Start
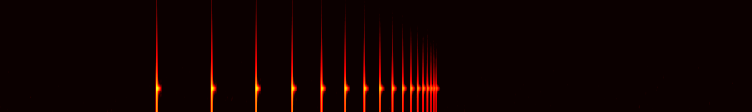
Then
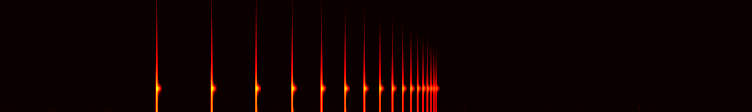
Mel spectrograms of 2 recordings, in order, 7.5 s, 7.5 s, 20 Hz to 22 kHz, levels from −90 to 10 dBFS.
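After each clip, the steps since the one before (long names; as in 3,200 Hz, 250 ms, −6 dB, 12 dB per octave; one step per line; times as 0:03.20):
low-shelf EQ 120 Hz +4 dB
level −1 dB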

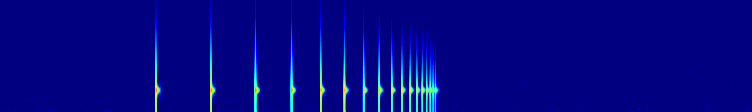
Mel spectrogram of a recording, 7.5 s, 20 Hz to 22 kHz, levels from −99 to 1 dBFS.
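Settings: brickwall limiter −6.5 dBFS, peak gain reduction 4.5 dB
level −6.5 dB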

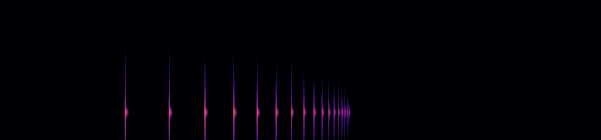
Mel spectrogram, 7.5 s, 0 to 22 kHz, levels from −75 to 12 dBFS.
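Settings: low-shelf EQ 140 Hz −12 dB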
